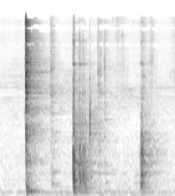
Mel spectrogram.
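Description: Three sharp knocks of glassware being set down on hard kitchen surfaces, the loudest about a second in.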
